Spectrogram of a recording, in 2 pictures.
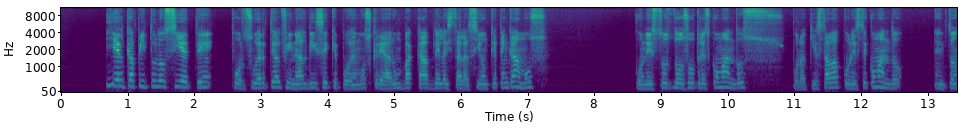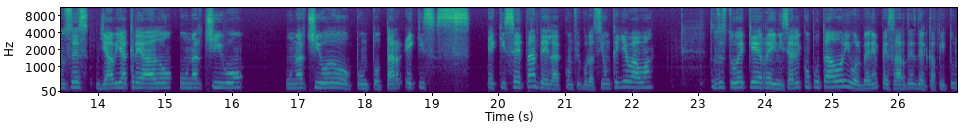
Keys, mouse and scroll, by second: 0.9 click, 3.2-3.7 scroll down 2, 3.7-4.1 scroll down 1, 5.8-7.7 scroll down 3, 8.9-10.2 drag, 10.6-11.8 scroll down 2, 11.8-13.2 drag, 22.4-26.8 scroll down 2.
